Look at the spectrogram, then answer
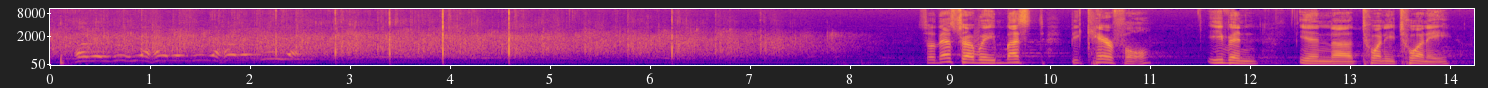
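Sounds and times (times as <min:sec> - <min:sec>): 
audience clapping hands: 0:00.0 - 0:08.2
speech: 0:08.8 - 0:14.1.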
